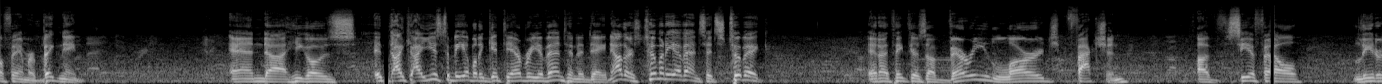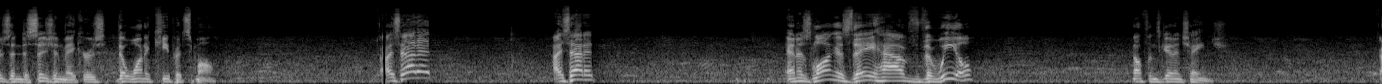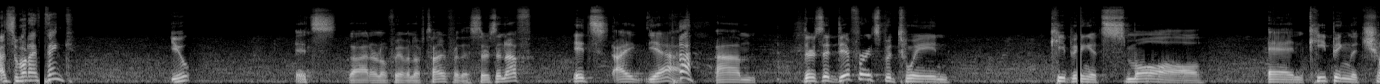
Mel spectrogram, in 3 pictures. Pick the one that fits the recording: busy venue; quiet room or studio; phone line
busy venue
